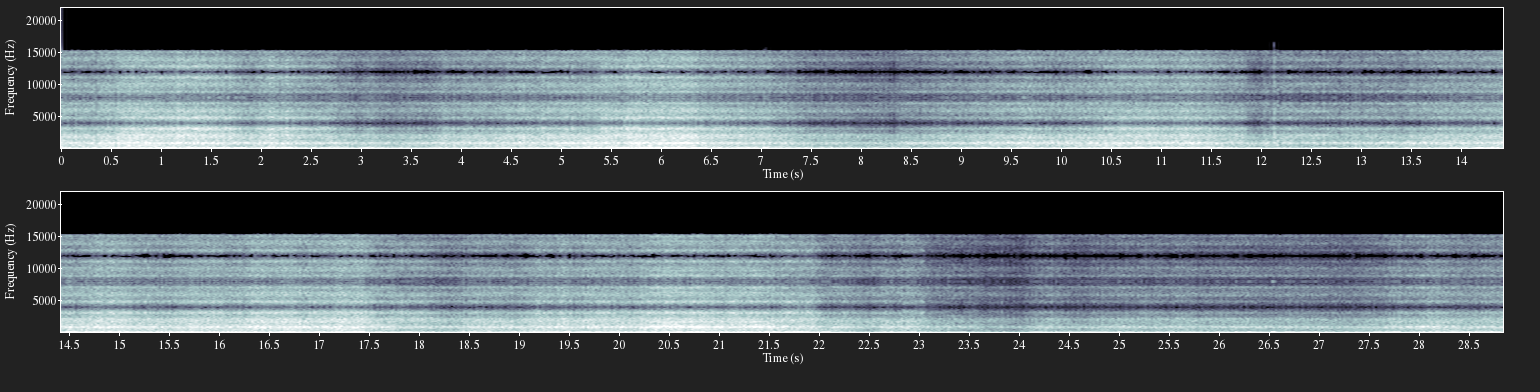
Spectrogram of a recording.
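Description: Wind buffeting the camera microphone and skis hissing over packed snow on a downhill run. The rushing swells and eases every few seconds as the skier turns.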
